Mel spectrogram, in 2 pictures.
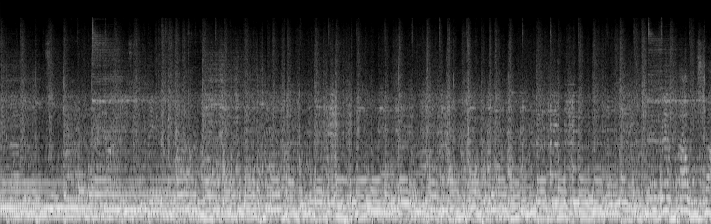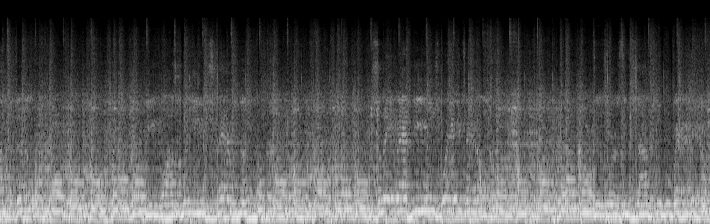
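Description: Live band playing a blues number: electric guitars and drums, with a harmonica played into a vocal microphone.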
